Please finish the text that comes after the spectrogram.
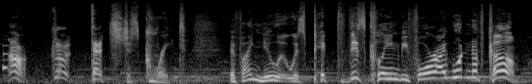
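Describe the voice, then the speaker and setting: Sly greedy archaeologist. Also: male voice, very high-pitched, huge pitch swings, unhurried, fairly bright tone, faint music behind, exaggerated voice. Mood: scheming. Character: greedy scheming man archaeologist.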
